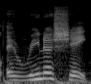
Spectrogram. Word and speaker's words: Irina Shayk: This is how you pronounce her name. – Model Irina Shayk.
